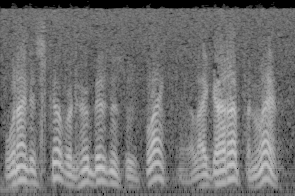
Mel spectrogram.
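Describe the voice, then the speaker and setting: Guy playing shifty indignant suspect, old radio crime show, soft dark tone, noisy 1940s recording. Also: mid-range voice, sing-song, fast talker, dull audio, close to an everyday voice. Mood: guarded. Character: smooth, evasive male villain, cornered murder suspect.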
